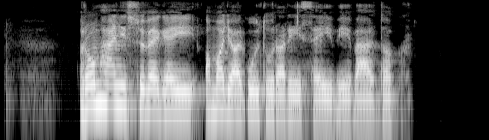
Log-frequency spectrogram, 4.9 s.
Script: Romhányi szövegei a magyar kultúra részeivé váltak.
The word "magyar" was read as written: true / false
true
